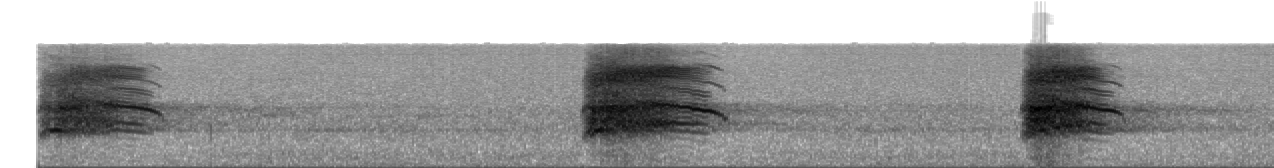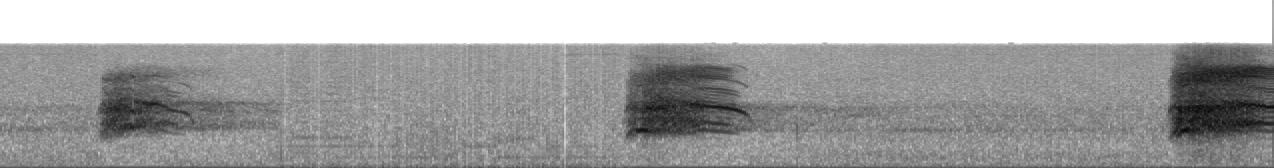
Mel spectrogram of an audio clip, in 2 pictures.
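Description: A fox gives harsh, hoarse screams, each under a second long, repeated every two to three seconds.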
